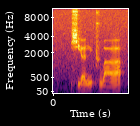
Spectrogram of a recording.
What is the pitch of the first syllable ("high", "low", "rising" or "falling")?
rising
